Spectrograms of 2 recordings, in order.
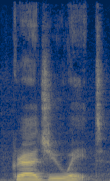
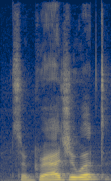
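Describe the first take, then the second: First: Graduate said softer, GRAD-joo-wate, ending like ate; graduate, verb. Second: Graduate said GRAD-joo-it; graduate, noun. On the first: Teacher recapping verb graduate. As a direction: let graduate end on a soft ate. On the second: Teacher recapping noun graduate. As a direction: keep graduate's ending a short -it. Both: Shown as a demonstration. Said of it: "confusing in the pronunciation".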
